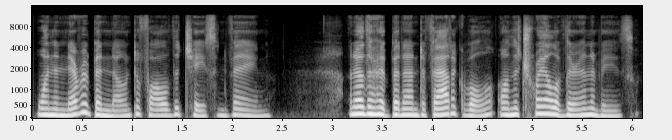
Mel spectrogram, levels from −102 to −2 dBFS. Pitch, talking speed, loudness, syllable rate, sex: 190 Hz, 205 wpm, -16 LUFS, 6.6 syllables/s, female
